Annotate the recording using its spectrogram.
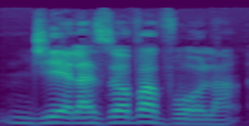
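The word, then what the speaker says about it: Żelazowa Wola: Frédéric Chopin, us recordaré que va néixer a Zelazowa Wola, no sé si ho pronunciat bé, suposo que no. – Zelazowa Wola. – Això mateix, Pola.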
